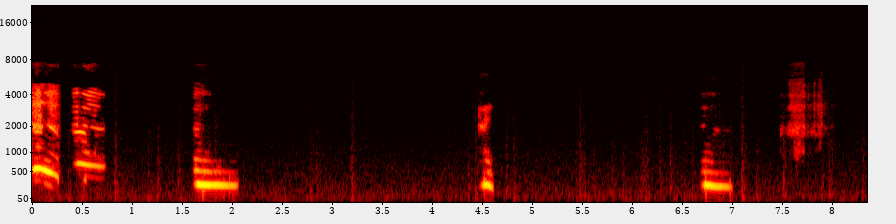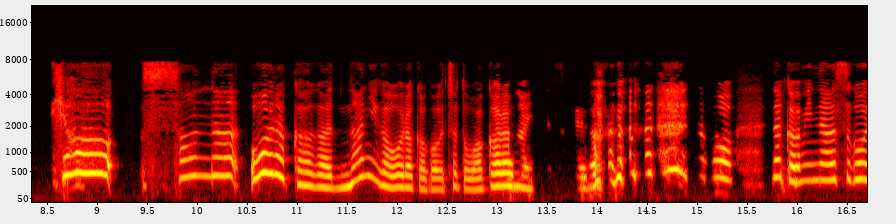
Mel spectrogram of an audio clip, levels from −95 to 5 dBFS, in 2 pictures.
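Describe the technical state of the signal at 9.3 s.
At 9.34 s there is a brief AAC frame loss with concealment. About 60 ms of audio goes missing, which fits two lost frames. The decoder covers the hole by reusing the last good spectrum with scrambled phase. The result is a short smeared, noisy patch rather than a clean gap. It is too brief to fade toward silence, so it passes as a momentary blur in the speech.

Underneath, the speech carries plainly audible coding damage throughout. This is likely low-delay AAC compression, AAC-ELD, at a rate that sounds near 32 kbps. The voice sounds rough and grainy, with noise filling the spaces between harmonics. The top band sounds dulled and somewhat synthetic. This roughness surrounds the concealed patch at 9.34 s.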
